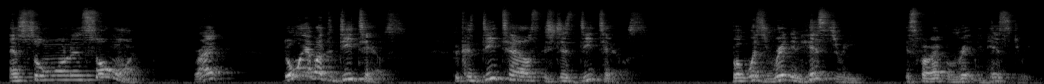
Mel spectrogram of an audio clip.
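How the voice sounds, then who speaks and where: A man's voice: on the high side, recorded from a distance. A man in his forties, casually rambling to his viewers as host of his own channel. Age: 40s. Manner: rambling, animated, talks straight to viewers. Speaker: vlog host. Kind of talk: casual commentary. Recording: echoey room, voice away from mic.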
